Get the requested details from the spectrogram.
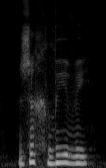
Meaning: terrible, horrible, awful, appalling, dreadful, dire, ghastly, horrid
- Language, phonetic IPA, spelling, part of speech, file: Ukrainian, [ʒɐˈxɫɪʋei̯], жахливий, adjective, Uk-жахливий.ogg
